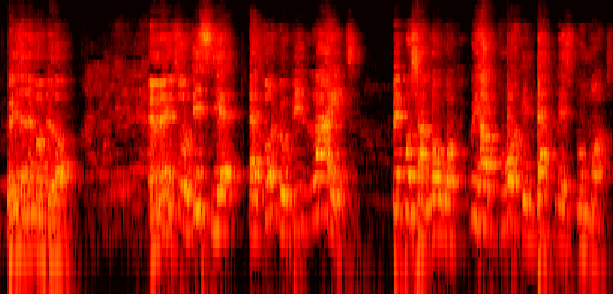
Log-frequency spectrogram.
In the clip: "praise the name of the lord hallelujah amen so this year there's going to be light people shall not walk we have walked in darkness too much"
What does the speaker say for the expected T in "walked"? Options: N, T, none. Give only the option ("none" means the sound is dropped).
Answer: none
